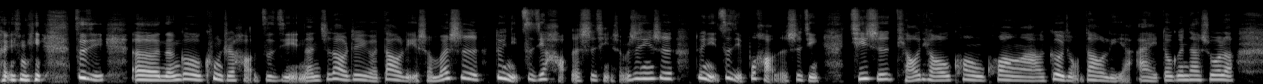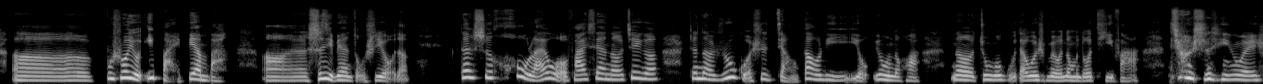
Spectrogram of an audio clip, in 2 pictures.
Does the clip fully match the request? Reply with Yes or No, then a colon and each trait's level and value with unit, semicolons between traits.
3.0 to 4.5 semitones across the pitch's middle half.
No: average, 5.1 semitones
